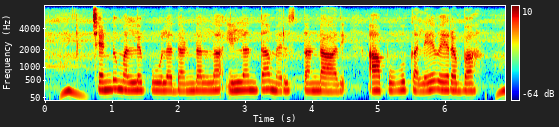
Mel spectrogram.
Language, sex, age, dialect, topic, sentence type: Telugu, female, 18-24, Southern, agriculture, statement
